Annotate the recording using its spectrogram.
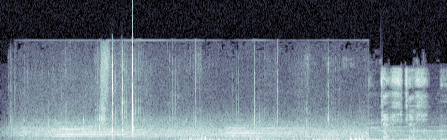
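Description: Car driving along a road, heard from inside the cabin: a steady low road and engine rumble, with a few faint clicks about a second in.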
